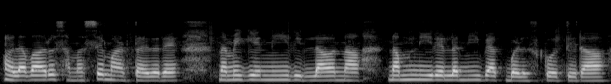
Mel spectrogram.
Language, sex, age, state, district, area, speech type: Kannada, female, 18-30, Karnataka, Davanagere, rural, spontaneous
